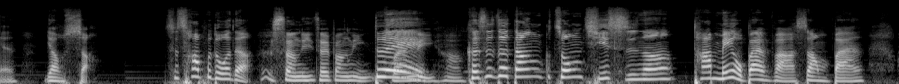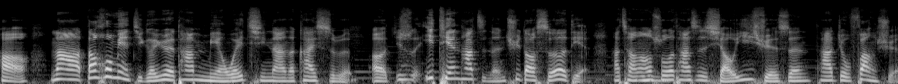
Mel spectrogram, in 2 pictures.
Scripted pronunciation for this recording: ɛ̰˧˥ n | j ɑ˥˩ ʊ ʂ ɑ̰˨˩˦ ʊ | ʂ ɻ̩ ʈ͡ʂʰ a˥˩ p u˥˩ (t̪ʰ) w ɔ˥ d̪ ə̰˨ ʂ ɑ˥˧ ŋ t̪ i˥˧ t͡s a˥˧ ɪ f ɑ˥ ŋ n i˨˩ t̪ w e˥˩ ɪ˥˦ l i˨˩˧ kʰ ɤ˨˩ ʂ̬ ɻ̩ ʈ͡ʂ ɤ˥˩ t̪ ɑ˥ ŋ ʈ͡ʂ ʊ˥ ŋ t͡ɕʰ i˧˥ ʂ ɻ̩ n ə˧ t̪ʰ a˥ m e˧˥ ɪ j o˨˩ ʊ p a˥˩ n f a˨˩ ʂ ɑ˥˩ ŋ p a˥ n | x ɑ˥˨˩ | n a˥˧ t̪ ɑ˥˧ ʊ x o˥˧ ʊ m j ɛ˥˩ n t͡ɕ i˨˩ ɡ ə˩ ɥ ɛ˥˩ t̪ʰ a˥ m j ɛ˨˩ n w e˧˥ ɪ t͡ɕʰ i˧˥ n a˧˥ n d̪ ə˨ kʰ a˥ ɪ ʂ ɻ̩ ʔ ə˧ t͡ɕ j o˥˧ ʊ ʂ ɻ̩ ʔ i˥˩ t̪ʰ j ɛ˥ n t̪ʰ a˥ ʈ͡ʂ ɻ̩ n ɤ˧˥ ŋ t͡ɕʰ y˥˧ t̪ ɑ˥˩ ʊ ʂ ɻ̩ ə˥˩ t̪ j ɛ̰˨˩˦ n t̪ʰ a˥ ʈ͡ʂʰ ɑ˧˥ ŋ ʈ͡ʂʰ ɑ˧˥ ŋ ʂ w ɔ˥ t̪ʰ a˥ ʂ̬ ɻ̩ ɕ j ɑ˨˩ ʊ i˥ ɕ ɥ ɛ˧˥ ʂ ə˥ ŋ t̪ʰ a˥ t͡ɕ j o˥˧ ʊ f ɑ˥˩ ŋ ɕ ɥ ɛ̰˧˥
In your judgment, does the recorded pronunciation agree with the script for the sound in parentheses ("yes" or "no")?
no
